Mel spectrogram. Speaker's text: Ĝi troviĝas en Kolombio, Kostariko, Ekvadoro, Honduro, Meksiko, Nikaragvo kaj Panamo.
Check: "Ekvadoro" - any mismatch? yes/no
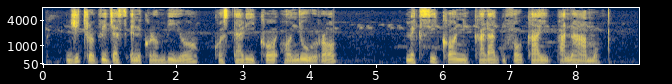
yes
